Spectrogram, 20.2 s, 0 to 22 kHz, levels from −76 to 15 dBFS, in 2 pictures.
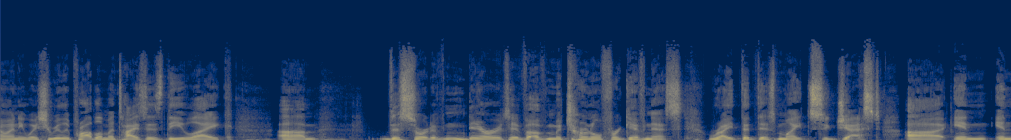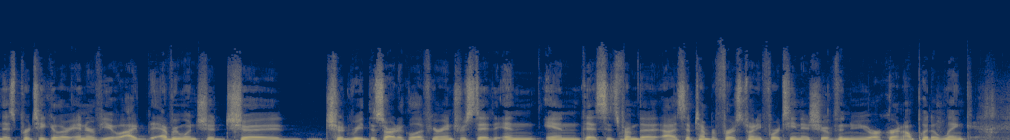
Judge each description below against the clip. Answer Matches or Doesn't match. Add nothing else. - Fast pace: Doesn't match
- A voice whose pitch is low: Matches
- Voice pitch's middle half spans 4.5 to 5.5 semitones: Matches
